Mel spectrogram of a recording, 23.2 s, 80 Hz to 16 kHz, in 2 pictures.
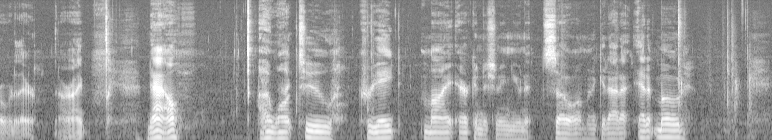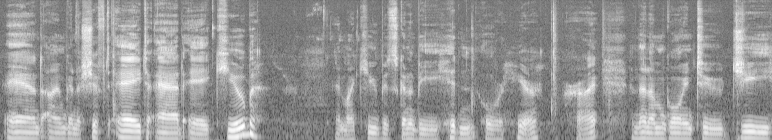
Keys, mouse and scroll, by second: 4.4-5.5 middle drag, 10.1 Tab, 13.1 shift+a, 18.6-19.9 shift+middle drag, 22.7 g.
